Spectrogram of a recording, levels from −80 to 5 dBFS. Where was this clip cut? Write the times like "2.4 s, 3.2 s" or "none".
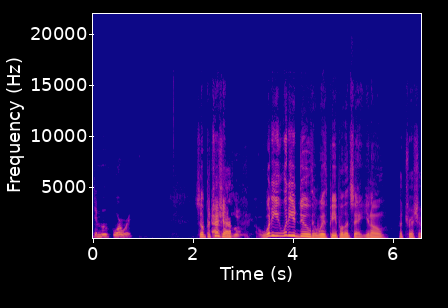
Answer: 4.3 s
